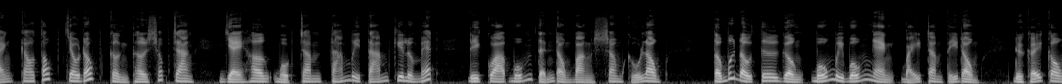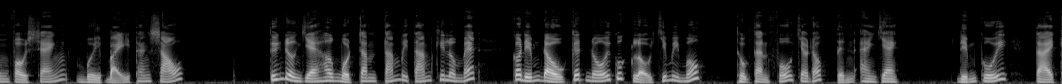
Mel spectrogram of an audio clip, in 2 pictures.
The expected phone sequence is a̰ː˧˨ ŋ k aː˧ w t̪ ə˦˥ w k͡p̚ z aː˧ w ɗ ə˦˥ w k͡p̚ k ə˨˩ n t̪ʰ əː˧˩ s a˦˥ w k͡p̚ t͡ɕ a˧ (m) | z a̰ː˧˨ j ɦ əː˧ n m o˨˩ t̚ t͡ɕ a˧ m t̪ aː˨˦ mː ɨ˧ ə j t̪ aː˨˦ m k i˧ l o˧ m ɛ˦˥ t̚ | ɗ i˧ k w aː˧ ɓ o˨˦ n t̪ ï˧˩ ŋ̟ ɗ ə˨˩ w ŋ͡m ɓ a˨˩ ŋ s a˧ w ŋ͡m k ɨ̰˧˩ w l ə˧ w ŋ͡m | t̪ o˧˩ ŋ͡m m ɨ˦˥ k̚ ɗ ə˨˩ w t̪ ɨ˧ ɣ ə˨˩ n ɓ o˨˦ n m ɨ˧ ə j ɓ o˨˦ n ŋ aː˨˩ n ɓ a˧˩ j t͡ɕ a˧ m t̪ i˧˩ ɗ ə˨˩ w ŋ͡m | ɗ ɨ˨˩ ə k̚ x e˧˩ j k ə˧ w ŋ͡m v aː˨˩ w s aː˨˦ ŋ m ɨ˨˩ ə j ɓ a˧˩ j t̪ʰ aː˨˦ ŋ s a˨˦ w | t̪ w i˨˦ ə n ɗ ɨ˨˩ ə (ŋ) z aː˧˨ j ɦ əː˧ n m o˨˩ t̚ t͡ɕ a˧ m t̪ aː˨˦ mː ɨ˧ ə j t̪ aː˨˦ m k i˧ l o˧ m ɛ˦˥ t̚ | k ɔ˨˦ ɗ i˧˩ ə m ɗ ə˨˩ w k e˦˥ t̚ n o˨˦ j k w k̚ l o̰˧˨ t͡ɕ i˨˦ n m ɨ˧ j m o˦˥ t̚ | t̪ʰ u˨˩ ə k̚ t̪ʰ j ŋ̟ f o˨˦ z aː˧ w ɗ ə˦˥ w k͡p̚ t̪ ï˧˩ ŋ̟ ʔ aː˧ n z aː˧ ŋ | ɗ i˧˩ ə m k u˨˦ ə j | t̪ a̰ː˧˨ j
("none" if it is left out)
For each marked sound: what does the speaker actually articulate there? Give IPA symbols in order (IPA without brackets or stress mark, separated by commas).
ŋ, ŋ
